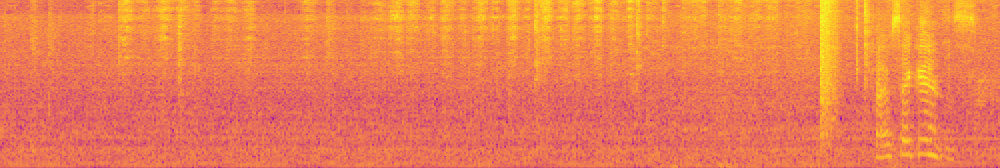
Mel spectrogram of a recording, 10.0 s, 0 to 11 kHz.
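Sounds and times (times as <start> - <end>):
steady background noise: 0.0 - 10.0
spoon scraping a pot: 1.0 - 9.0.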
